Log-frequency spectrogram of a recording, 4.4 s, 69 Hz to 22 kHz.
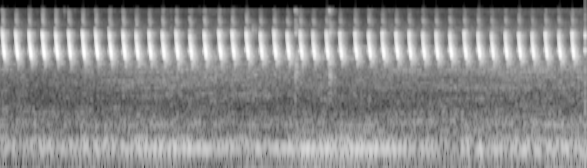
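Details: A 3.5-month-old Bar-winged Prinia sings a long-duration, fast, high continuous trill of sharp repeated notes, about eight per second, at an even pace over a low hum.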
